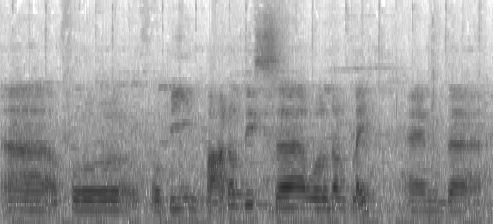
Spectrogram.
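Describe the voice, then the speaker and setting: With audible room echo and noticeable background noise, a man speaks at a very slow pace, medium pitch and fairly even intonation. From Fiji. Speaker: brand executive. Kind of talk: interview. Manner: halting, many fillers.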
